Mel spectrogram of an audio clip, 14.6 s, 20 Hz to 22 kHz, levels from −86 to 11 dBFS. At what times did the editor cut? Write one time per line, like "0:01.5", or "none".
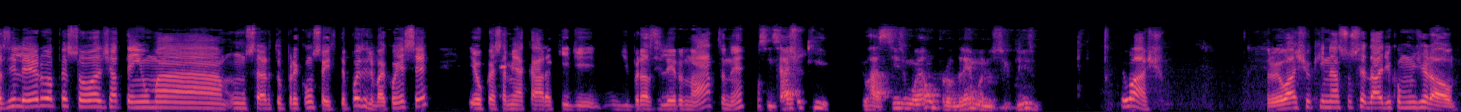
0:07.6
0:12.7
